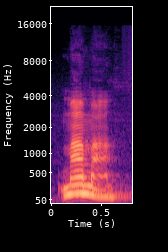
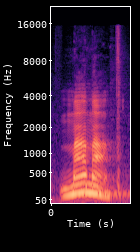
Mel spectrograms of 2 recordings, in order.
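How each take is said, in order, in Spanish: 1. El acento está en la primera sílaba. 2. El acento está en la primera sílaba.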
